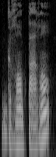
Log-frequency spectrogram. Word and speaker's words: grands-parents: Remember, you don't pronounce this final S here, grands-parents, okay?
